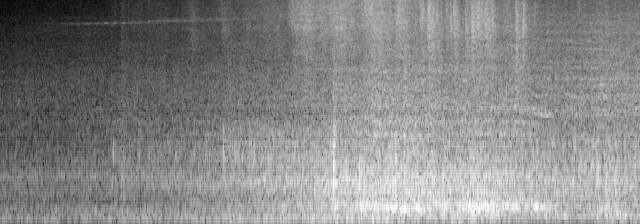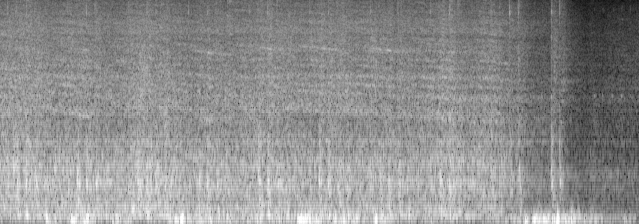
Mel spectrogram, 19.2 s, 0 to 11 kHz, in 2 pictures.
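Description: EF64 electric locomotive (EF64 1042 leading) pulling a freight train of Taki tank wagons past at speed. The sound builds as the locomotive approaches and is loudest as it goes by, about five to eight seconds in. Then comes a steady clickety-clack of the wagons' wheels over the rail joints, with a couple of sharp clanks near the end as the last wagons pass.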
